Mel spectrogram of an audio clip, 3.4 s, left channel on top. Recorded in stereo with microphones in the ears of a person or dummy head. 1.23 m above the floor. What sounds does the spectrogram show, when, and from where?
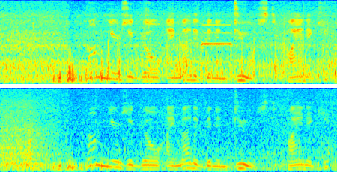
0.9 s a man speaking: 60° left (ahead or behind)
